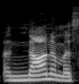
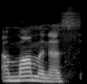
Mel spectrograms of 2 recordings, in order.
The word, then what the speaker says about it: anonymous: Well, yes, because y'all when they said they were writing an anonymous letter and that's how you say it, you know, Scott, you know, says it amomynous. And I know tons of people that say it like that or there may be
